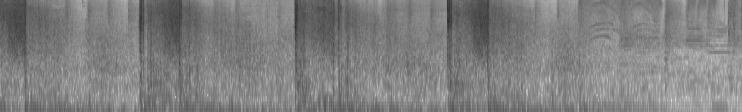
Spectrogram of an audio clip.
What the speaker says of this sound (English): I think I'll use the rifle for this one.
